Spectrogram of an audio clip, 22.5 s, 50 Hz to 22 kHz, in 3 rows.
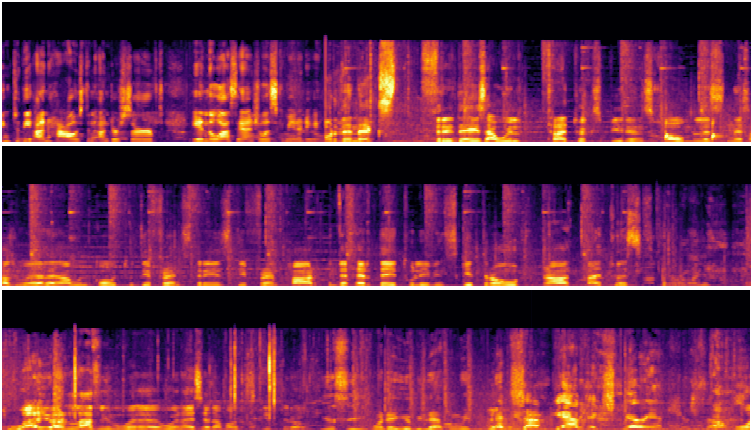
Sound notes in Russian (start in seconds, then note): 13.9 кто-то смеется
